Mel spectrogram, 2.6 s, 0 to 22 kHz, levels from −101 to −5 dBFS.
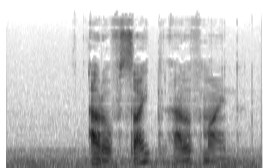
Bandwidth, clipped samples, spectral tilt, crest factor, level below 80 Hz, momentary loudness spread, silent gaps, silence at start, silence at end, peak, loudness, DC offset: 15 kHz; under 0.1%; -5 dB/octave; 22 dB; -46 dBFS; 21 LU; none; 0.05 s; 0 s; -6 dBFS; -26 LUFS; under 0.1%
